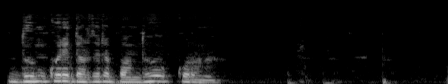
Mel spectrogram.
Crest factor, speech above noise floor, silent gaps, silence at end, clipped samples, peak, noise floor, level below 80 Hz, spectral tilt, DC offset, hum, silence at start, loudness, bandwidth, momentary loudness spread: 18 dB; 40 dB; none; 0.6 s; under 0.1%; -10 dBFS; -64 dBFS; -52 dBFS; -7 dB/octave; under 0.1%; none; 0.1 s; -25 LUFS; 11.5 kHz; 10 LU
